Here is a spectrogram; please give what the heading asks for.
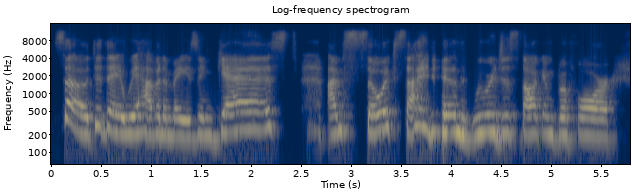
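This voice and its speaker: A woman host of medium pitch opens a casual interview. She sounds bubbly and upbeat as she introduces her guest. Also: a little slow. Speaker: podcast host.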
